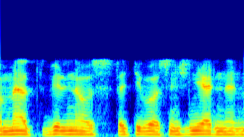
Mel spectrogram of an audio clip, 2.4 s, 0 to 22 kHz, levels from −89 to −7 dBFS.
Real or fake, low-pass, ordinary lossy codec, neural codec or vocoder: fake; 3.6 kHz; Opus, 32 kbps; codec, 16 kHz, 4.8 kbps, FACodec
